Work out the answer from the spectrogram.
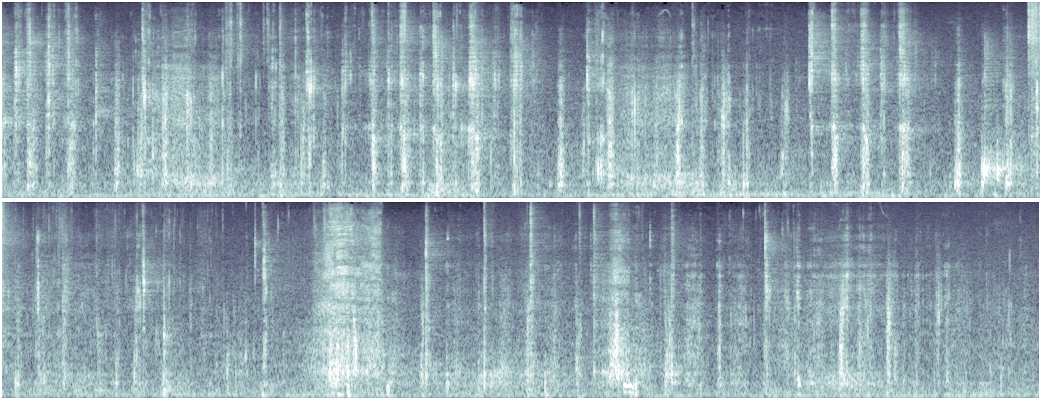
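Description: Close-miked eating: chewing of soft fatty pork curry and rice, with many short, wet mouth smacks and clicks, and one longer, louder noisy sound about two-thirds of the way through.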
